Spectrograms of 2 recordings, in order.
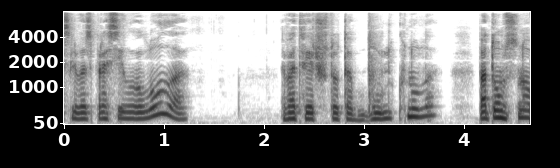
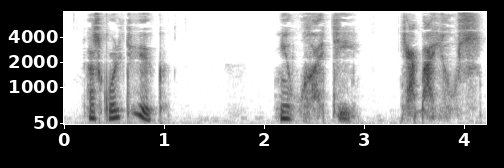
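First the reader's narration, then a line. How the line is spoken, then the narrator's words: Whisper. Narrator (Russian): прошептала Лола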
